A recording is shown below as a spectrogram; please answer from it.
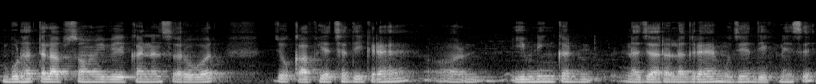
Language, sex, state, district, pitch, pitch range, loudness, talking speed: Hindi, male, Chhattisgarh, Raipur, 120 Hz, 120-125 Hz, -18 LUFS, 155 wpm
